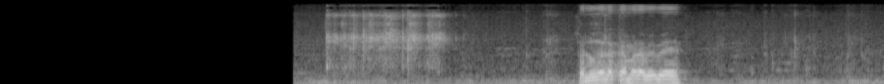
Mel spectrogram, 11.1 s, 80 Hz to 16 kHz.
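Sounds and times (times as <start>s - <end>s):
faint low room hum: 3.7s - 11.0s
plastic toys jingling and rattling: 4.1s - 5.6s.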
